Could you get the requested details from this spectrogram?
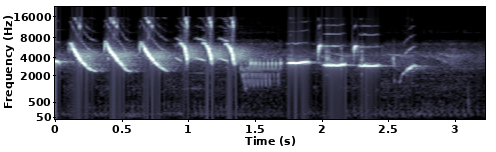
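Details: Canary delivering six loud descending slurred notes, then a brief buzzy tone, short clear whistles, and a few softer notes fading out.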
